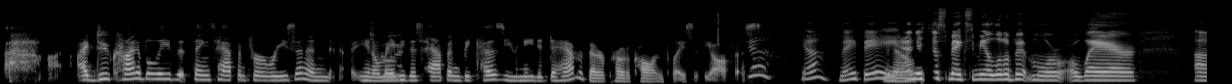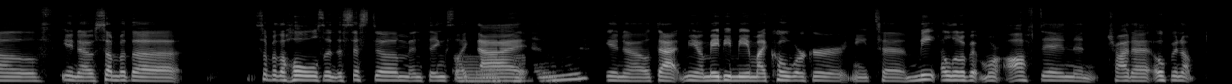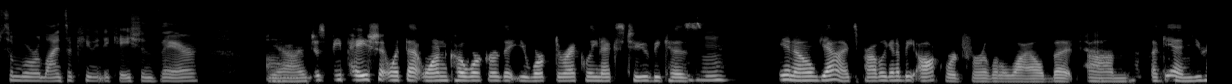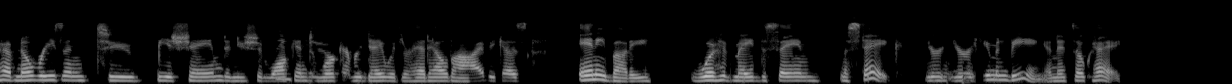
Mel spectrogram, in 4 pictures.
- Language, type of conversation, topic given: English, advice, How can I stop feeling ashamed and move forward after a major mistake at work?
- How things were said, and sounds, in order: exhale; other background noise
